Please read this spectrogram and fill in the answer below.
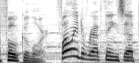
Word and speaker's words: Focalors: Honestly, her name's pronunciation is somewhat confusing, as it seems that the English pronunciation could be using the French dialect where it is Focalor, or we could use the traditional Latin pronunciation being Focalor. Oh, and the word foca is also Latin for seal. which is adorable, so I'm going for Focalore.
